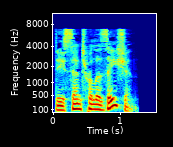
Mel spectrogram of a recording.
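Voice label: "decentralisation", English, British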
